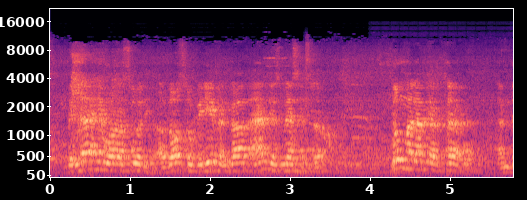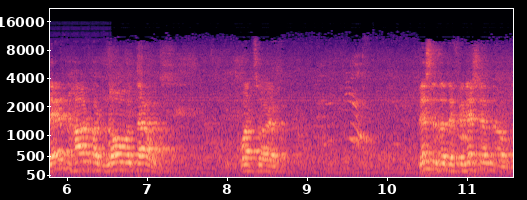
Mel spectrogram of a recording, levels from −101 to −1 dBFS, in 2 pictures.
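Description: A GSM phone buzz runs from 3.99 s to 6.55 s, about 27 dB below the signal. A nearby 2G handset on a call bursts at 216.7 Hz; the audio circuit rectifies those pulses into a steady, raspy, harmonic-rich buzz unrelated to the audio.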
